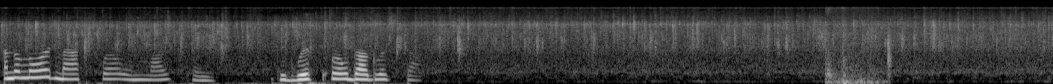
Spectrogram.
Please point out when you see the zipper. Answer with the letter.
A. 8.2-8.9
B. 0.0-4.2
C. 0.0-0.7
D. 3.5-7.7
A.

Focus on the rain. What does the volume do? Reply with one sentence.
The volume of the rain stays about the same.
